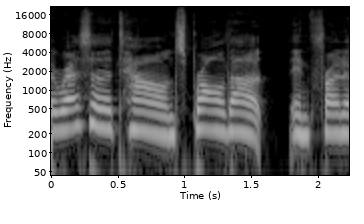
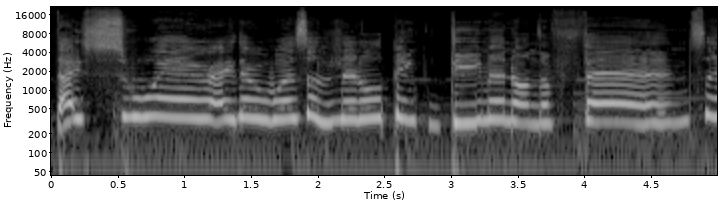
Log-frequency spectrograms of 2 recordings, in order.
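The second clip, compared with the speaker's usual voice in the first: put-on high, slow, tearful little girl pleading; crying little girl; 10 semitones higher, slower than usual. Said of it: "She's like".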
